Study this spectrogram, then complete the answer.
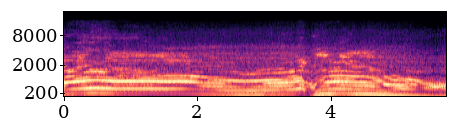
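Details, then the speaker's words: Chainsaw, high side tuned, cutting white pine at full throttle: screaming steady note with slight burble on top, normal four-stroking showing a safe, slightly rich tune. "I don't know if you can hear that burbling on the top I'm going to do that again noise that's that burbling on the top I'm talking about the four stroking"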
